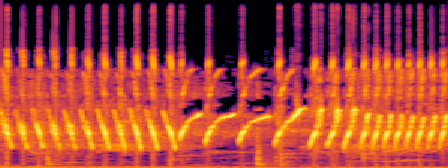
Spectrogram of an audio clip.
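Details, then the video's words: A yellow canary sings a training song, a fast even trill of sharp repeated notes broken by a few long downward-swooping whistles, then another rapid trill. "The best CANARY Singing- Training song for yellow canary"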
